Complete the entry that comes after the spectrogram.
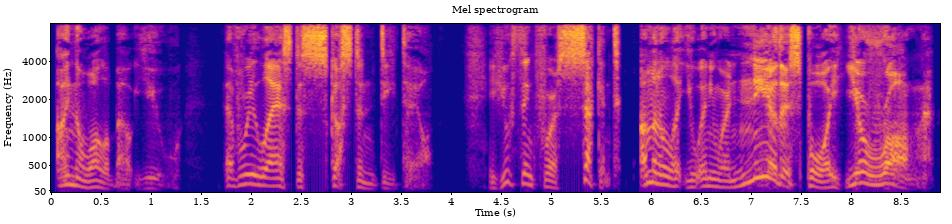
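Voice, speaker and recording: A man's voice: fairly high pitch, big pitch swings, takes it slowly, a bit bright, husky, no room sound, clean studio sound, pitched above the performer's own voice, heavily acted. A man voicing a burly, protective male cop who snarls threats in a raised, strained voice. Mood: furious.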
